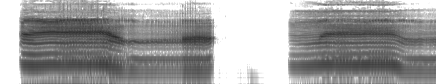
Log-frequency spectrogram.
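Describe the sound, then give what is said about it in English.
A voice imitates a foghorn with two long, loud, low droning blasts, each about two seconds, the pitch sagging slightly partway through, separated by a short pause. “I wish I had that fucking foghorn sound on my podcast, on my soundboard.”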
